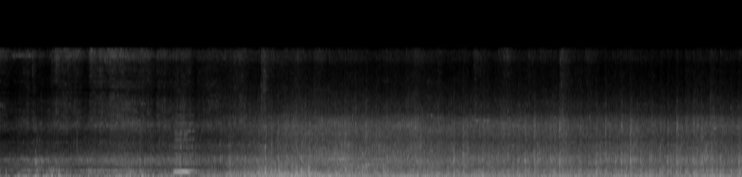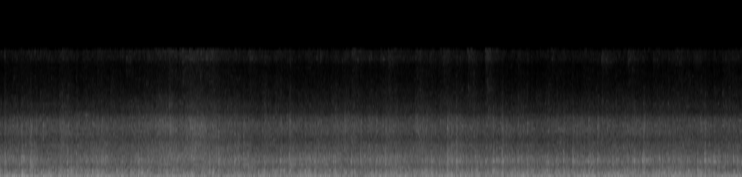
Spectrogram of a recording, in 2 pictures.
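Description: Diesel-hauled express passenger train running through the station at speed: a short horn note about two seconds in, then the steady rush and clatter of the coaches' wheels on the rails as the train passes close by.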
